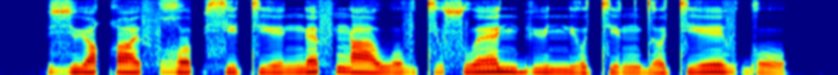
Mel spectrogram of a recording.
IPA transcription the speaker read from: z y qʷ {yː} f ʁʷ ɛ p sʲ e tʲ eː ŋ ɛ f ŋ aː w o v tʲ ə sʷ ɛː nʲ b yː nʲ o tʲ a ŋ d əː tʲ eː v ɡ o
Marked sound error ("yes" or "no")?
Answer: yes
